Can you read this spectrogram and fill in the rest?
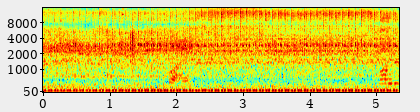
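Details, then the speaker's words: Honda CX650E prototype motorcycle, first start during restoration with carbs, wiring and cables refitted, cold engine, revved: smooth even idle about three and a half pulses a second, quiet and responsive, no knocks or misses; normal idle. "sounds good nice and quiet it's cold and I just reved it and it's responding still"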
